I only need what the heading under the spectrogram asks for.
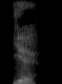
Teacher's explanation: With rising intonation, think 2 ascending notes.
